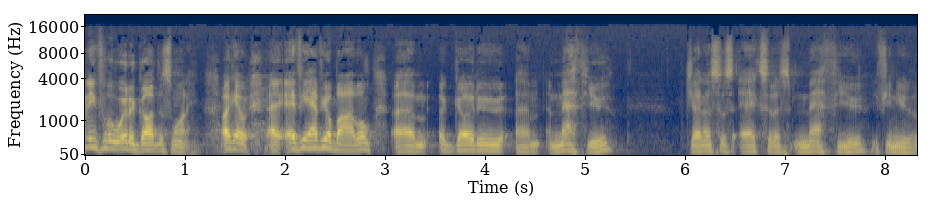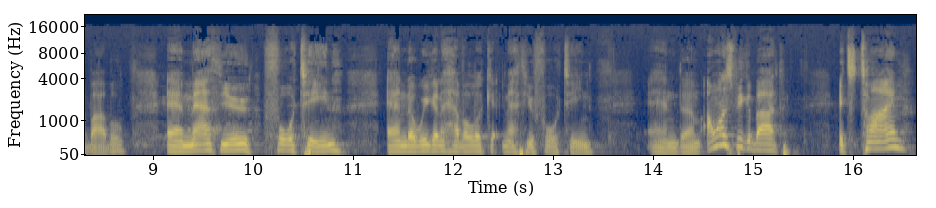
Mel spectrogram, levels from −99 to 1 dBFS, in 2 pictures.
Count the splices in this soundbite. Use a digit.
0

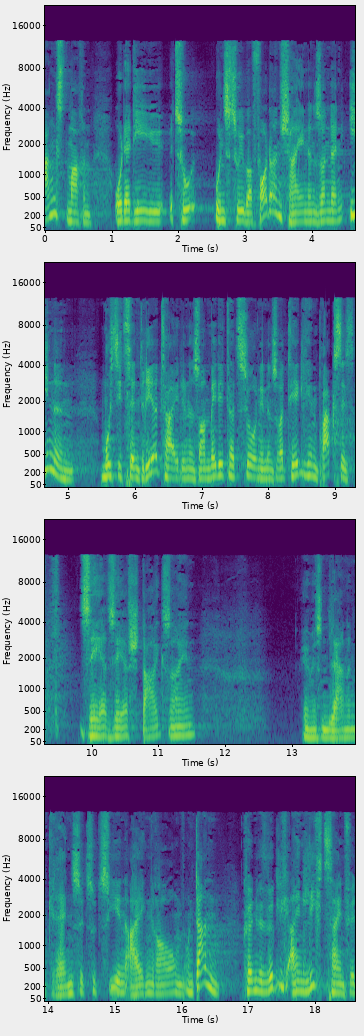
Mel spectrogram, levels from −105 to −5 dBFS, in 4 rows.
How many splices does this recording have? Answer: 1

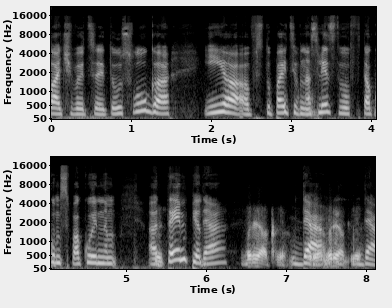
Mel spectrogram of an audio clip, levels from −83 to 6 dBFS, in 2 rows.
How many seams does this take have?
2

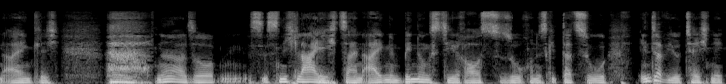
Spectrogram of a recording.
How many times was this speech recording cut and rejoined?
1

